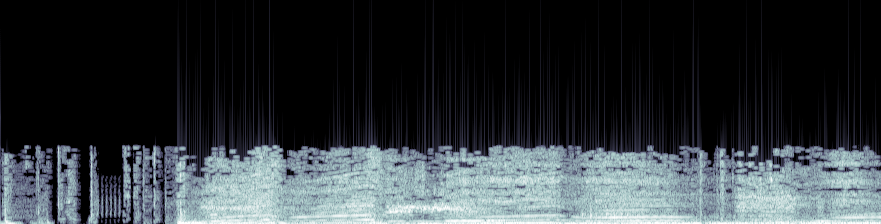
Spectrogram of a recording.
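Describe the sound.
Tires squealing on a Toyota Supra sports car as it drives hard: a few choppy bursts, then a long, loud, sustained screech over the engine's roar, with only a brief dip in level near the end.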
